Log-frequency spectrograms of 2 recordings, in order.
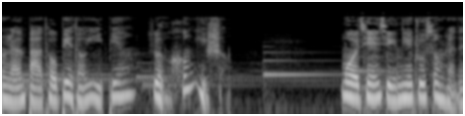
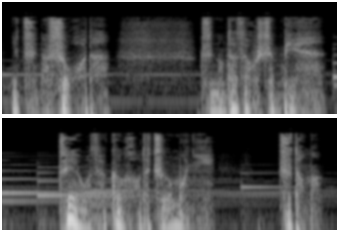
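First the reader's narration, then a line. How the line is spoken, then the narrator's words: Heavy panting. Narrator (Chinese): 莫千行喘着粗气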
